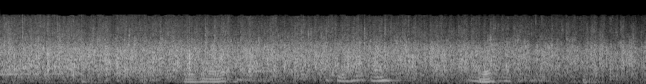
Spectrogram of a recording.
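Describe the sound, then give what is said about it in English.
An audience at the Edinburgh International Book Festival claps for Gregor Fisher and Melanie Reed, steadily and loudly for several seconds, a dense, even wash of applause with a few faint voices murmuring underneath. “Yes, let's have a big clap.”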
